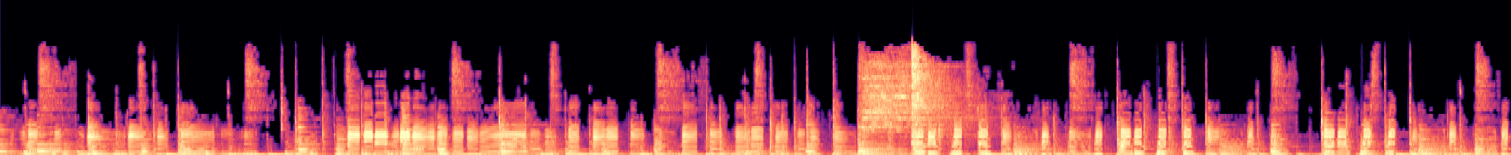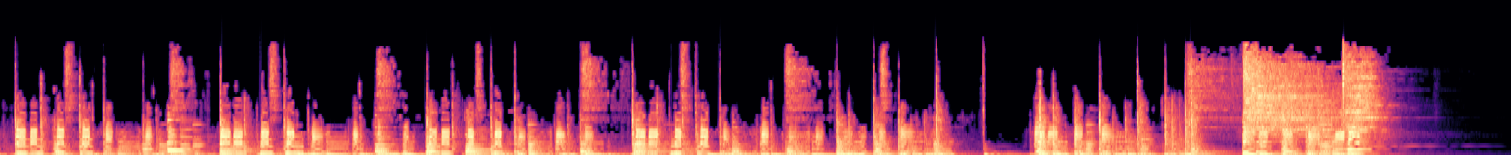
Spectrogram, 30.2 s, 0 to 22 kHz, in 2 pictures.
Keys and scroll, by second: 22.9 1, 29.6 2, 29.9 0.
